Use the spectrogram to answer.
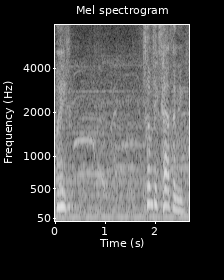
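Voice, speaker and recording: A performer playing an urgent crew member under siege in a sci-fi video game cutscene. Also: female voice, on the high side, expressive, unhurried, raised voice, big-room sound, over music, a crowd in the background. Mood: alarmed.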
